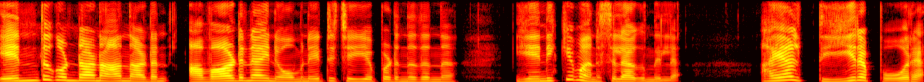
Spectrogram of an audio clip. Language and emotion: Malayalam, disgusted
